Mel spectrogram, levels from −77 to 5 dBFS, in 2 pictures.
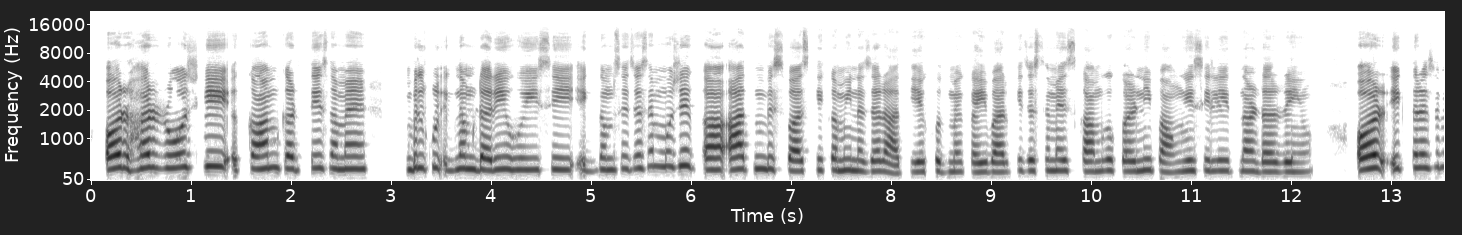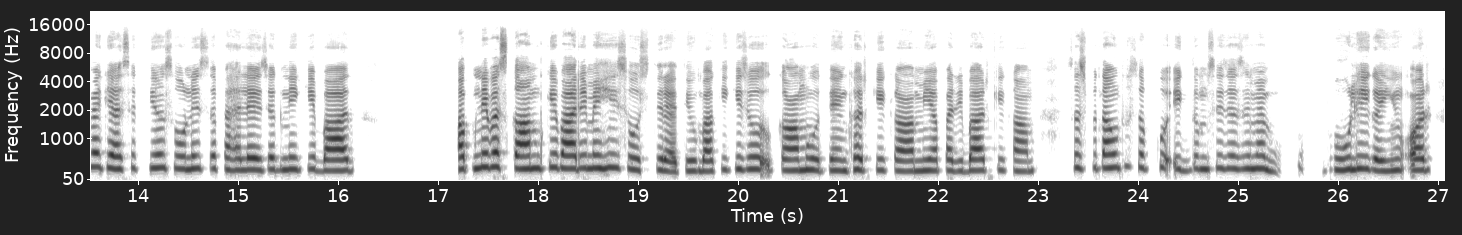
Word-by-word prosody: और 305 +2 +10
हर 320 +1 +5
रोज़ 315 +2 +1
भी 355 0 +5 0.2
काम 300 +2 +4
करते 295 +2 -1
समय 290 -1 0 0.5
बिल्कुल 315 +1 -1
एकदम 290 +3 0
डरी 275 0 +3
हुई-सी 275 0 -2 0.2
एकदम 270 +3 -4
से 295 +2 -8
जैसे 310 +5 -5
मुझे 355 +1 0 0.2
आ - - +6 0.3
आत्मविश्वास 280 -4 +1
की 260 - -4
कमी 265 -1 0
नज़र 240 -1 -2
आती 205 +2 -2
है 225 - +2
ख़ुद 230 -1 -4
में 225 0 -5
कई 215 0 0
बार 220 -1 -1
कि 255 - -10
जैसे 250 +1 -4
मैं 250 0 -1
इस 250 +1 -5
काम 235 0 0
को 255 0 -1
कर 235 0 0
नहीं 255 +2 -2
पाऊँगी 230 +2 -2
इसलिए 250 0 -4
इतना 240 0 -3
डर 225 -1 -1
रही 225 0 -1
हूँ। 225 +1 -14 0.5
और 290 +4 +10
एक 440 -11 -2
तरह 320 0 +1
से 330 +2 -10
मैं 335 0 +1
कह 300 -1 +2
सकती 310 +2 -9
हूँ 320 0 0
सोने 300 -1 -2
से 300 0 -6
पहले 270 0 +1
जगने 280 +1 -2
के 290 +1 -7
बाद 250 0 +5 1.0
अपने 300 +3 +3
बस 340 0 +3
काम 300 0 +6
के 330 -1 -2
बारे 305 -1 +4
में 310 +1 +1
ही 315 +1 +1
सोचती 270 -2 -4
रहती 240 -1 -1
हूँ 245 - -2
बाकी 240 +3 -1
के 285 +2 -4
जो 285 +1 -2
काम 255 0 +3
होते 260 -1 -2
हैं 255 -1 -2
घर 270 +2 +1
के 265 - -4
काम 245 -1 -1
या 255 0 0
परिवार 255 0 0
के 260 - -10
काम 240 -1 -5 0.4
सच 315 -3 -5
बताऊँ 315 0 +1
तो 355 - -16
सबको 320 -2 -8
एकदम 285 - -5
से 305 +2 -8
जैसे 295 0 -5
मैं 295 0 0 0.6
भूल 275 +1 0
ही 295 0 0
गई 250 -2 0
हूँ। 260 - -2
और 265 -4 +1
275 Hz, 200 wpm, -20 LUFS, 250-300 Hz, 1.0 s, और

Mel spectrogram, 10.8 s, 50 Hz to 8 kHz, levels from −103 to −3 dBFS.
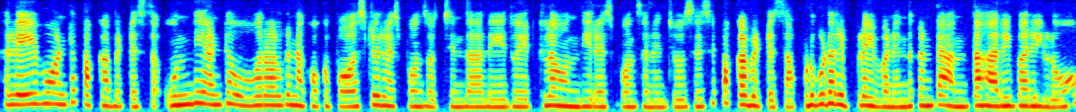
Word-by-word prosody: లేవు 270 +2 +4
అంటే 265 +4 -2
పక్కా 235 -2 +1
బెట్టేస్తా. 200 -1 -7 0.2
ఉంది 265 +4 +3
అంటే 255 +3 -1
ఓవరాల్‌గా 240 +2 0
నాకొక 215 0 -3
పాజిటివ్ 210 +5 +1
రెస్పాన్సొచ్చిందా? 200 -1 -4 0.2
లేదు? 195 +1 -4
ఎట్లా 235 +3 -1
ఉంది 205 0 +1
రెస్పాన్సనేది 195 -1 -5
చూసేసి 205 +5 -6
పక్కా 255 -3 +5
బెట్టేస్తా. 190 -3 -3
అప్పుడు 235 +4 +1
గూడా 285 +1 +4
రిప్లై 235 +2 -1
ఇవ్వను. 195 -1 -1
ఎందుకంటే 230 +3 +1
అంత 200 +2 -1 0.2
హరి 220 +1 +4
భరిలో 205 -3 0
215 Hz, 140 wpm, -20 LUFS, 200-240 Hz, 0.2 s, పక్కా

